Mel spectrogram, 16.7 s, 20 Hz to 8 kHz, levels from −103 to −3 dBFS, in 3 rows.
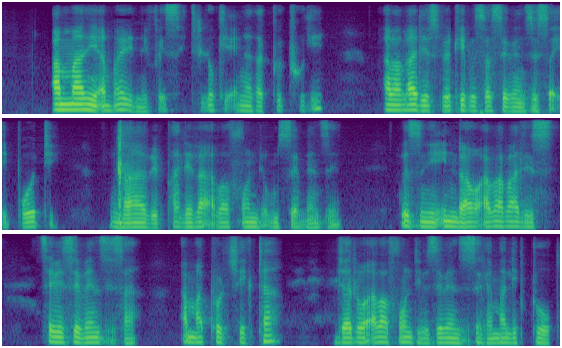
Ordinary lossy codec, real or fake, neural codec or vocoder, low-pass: AAC, 48 kbps; fake; codec, 16 kHz, 0.8 kbps, ZipCodec; 7.2 kHz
